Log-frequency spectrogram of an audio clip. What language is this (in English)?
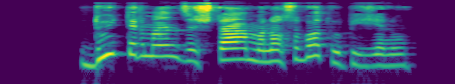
Pashto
